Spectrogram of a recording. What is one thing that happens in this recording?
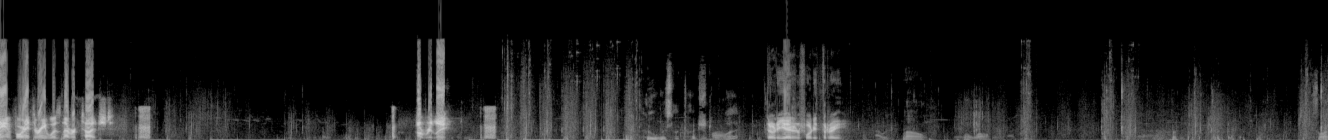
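Footsteps crunch quickly on dry ground.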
